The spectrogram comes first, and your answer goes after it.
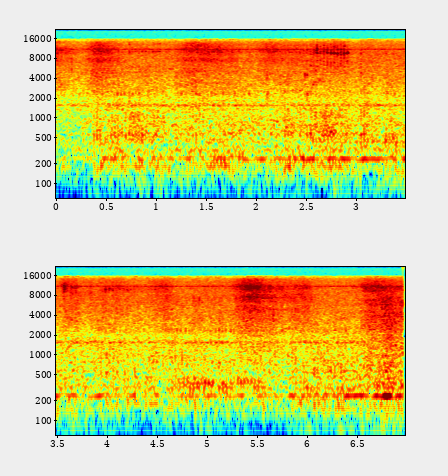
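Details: Senior domestic cat, fourteen years old and adopted from a shelter, purring while massaging herself against a person's knuckles indoors; steady low continuous purr throughout with a soft rumbling texture, slight swell near the end.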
